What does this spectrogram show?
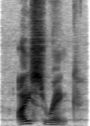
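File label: "ice rink", English; Sports/Hobbies (Deportes/Pasatiempos)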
